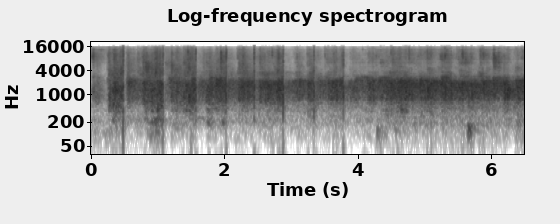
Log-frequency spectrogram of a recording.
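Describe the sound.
Audience applause welcoming panelists at an LSE event: dense, sustained clapping that keeps a fairly even loudness for about six seconds.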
